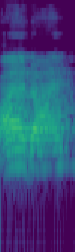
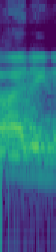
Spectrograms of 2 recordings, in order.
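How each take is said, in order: First: It is said with the local pronunciation. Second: It is said with the British pronunciation. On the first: "Is that how you say it in this country?" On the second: "We call it iodine in England"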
